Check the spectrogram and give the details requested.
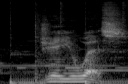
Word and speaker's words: jus: J-U-S, jus. And that's the way it's pronounced.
